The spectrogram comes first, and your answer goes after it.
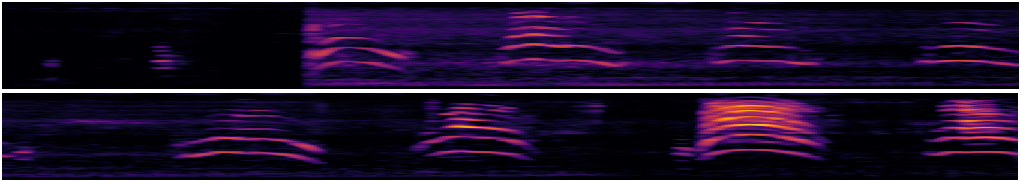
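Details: Young kitten, too small to eat on its own, brought home from a nearby jungle and being fed milk with a feeder bottle, gives about eight clear, arched, harmonic meows, each roughly a second apart, rising then falling.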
